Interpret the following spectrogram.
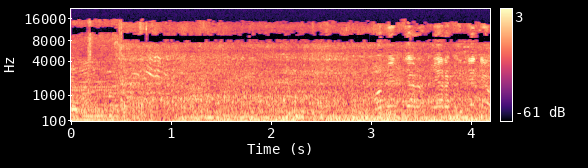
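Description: A low, steady rumble of a small motorboat's engine out on the water, mixed with wind on the microphone. Faint voices are heard near the end.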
